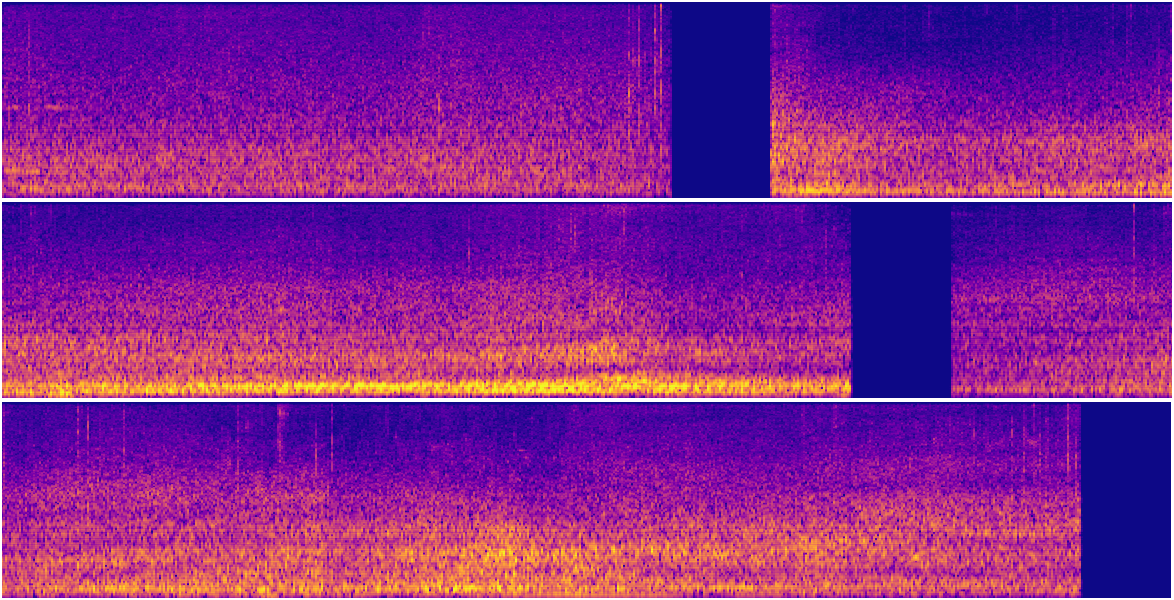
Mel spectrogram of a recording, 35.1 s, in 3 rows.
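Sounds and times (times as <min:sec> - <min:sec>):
car engine driving past: 0:07.7 - 0:20.0
cars idling and rolling by: 0:07.7 - 0:20.2, 0:21.2 - 0:34.2.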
